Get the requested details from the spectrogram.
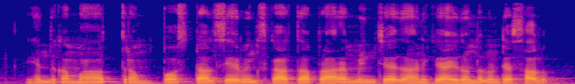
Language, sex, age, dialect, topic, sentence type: Telugu, female, 18-24, Southern, banking, statement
